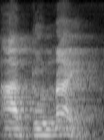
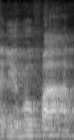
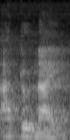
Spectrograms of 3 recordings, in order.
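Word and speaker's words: יהוה: Yang dibacanya adalah Adonai, bukan dibaca Yehova atau Yahweh, bukan. Itu dibaca Adonai yang benar. Sampai hari ini orang Yahudi tetap panggilnya Adonai.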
